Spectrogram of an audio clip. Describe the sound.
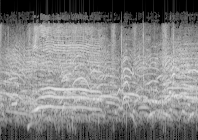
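A dense waiting crowd cheers and shouts as Milhouse is announced as America's new Fallout Boy, many voices overlapping in a loud, continuous roar with excited whoops rising and falling throughout.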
